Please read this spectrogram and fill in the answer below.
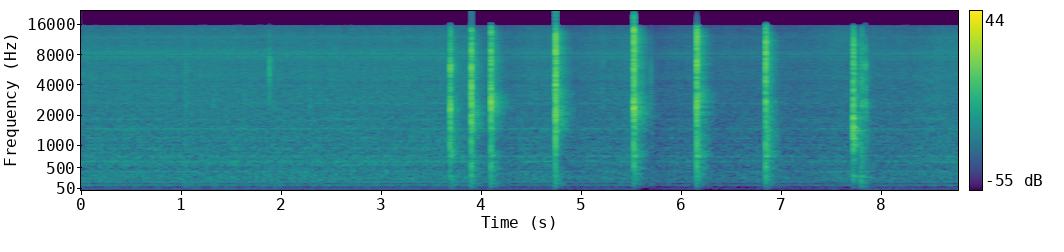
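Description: Low steady room hum, then, from about halfway, a run of about nine sharp, irregularly spaced clicks or taps of a hard object.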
